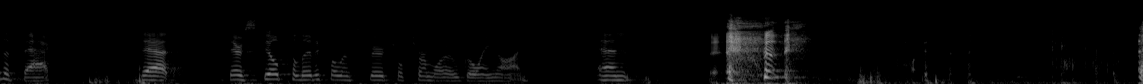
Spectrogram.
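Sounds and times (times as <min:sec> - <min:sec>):
speech: 0:00.0 - 0:00.7, 0:01.4 - 0:05.4, 0:06.0 - 0:06.5, 0:07.1 - 0:08.1
harsh coughs: 0:07.1 - 0:08.2.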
